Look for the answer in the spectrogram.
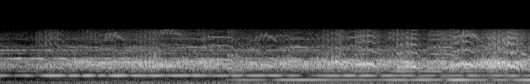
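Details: In autumn 2021, migrating common cranes fly over Germany southwest towards southern European wintering grounds, calling in a dense chorus of loud, trumpeting, rolling notes, many birds overlapping at a quick pace, over a steady low hum.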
